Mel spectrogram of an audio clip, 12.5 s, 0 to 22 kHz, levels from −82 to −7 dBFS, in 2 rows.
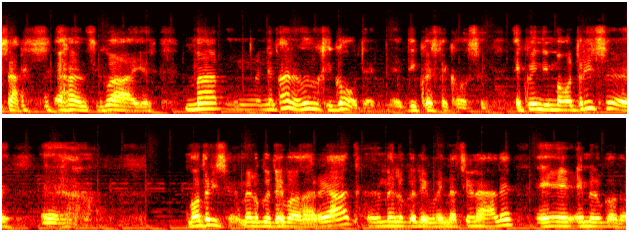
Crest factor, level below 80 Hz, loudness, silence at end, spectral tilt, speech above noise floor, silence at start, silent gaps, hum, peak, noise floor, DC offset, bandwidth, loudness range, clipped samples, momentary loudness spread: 18 dB; -46 dBFS; -20 LUFS; 0 s; -6 dB/octave; 23 dB; 0 s; none; none; -2 dBFS; -43 dBFS; under 0.1%; 9.6 kHz; 3 LU; under 0.1%; 13 LU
